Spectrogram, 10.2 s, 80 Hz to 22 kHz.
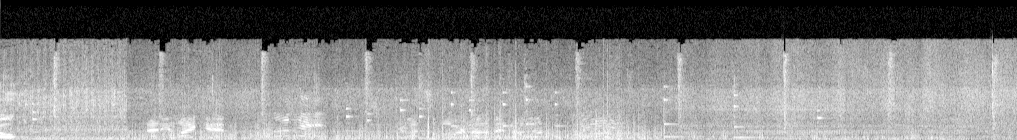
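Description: Background music with a steady bass beat, pulsing about every 0.7 seconds, with melodic lines over it.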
